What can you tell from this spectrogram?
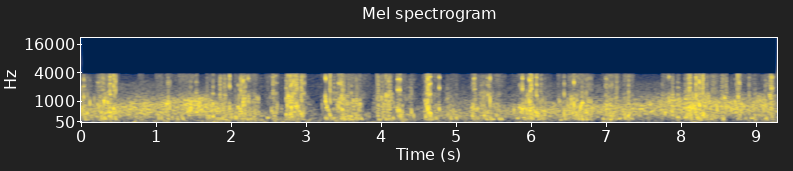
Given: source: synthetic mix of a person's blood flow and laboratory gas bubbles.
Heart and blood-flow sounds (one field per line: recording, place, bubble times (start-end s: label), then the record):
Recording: Doppler ultrasound of blood flow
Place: subclavian vein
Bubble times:
0.00-0.53 s: bubbles
0.76-0.83 s: bubbles
0.99-1.57 s: bubbles
1.64-2.41 s: bubbles
2.44-3.01 s: bubbles
3.18-3.86 s: bubbles
3.94-4.47 s: bubbles
4.54-4.82 s: bubbles
4.86-5.05 s: bubbles
5.17-5.67 s: bubbles
5.74-6.28 s: bubbles
6.36-6.85 s: bubbles
6.92-7.38 s: bubbles
7.73-9.27 s: bubbles
From the record:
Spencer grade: 4 (maximum detectable bubble signal sounding continuously throughout systole and diastole of every cardiac period, and overriding the amplitude of the normal cardiac signals)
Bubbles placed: anywhere in the cardiac cycle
